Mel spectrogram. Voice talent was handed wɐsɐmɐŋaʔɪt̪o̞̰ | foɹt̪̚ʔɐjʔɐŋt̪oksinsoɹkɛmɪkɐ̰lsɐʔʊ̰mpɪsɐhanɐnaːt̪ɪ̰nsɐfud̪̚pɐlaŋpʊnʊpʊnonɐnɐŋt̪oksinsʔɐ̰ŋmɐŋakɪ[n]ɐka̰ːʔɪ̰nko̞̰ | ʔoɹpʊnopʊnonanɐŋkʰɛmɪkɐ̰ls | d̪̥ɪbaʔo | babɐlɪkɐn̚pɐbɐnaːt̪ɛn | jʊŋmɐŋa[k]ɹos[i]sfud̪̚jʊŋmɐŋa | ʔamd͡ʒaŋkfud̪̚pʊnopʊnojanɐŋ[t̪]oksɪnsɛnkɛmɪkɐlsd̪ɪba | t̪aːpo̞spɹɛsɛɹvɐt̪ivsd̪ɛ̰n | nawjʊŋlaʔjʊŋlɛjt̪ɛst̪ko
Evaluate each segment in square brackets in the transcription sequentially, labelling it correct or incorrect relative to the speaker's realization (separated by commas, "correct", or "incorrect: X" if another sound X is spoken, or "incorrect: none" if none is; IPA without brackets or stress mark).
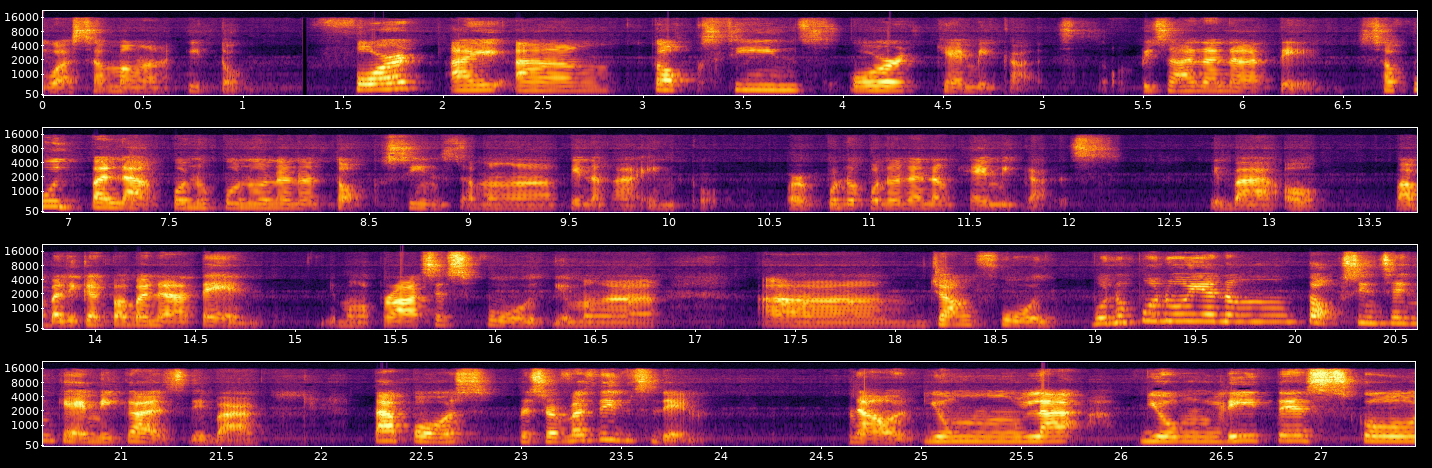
correct, incorrect: p, incorrect: ɛ, correct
